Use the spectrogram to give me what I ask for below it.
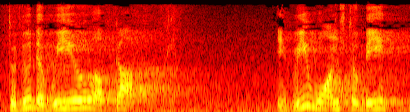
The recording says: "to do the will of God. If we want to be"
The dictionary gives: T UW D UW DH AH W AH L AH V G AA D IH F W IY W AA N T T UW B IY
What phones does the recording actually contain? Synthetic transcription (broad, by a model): T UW D UW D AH W AH L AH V G AA D IH F W IY W AA N T T UW B IY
